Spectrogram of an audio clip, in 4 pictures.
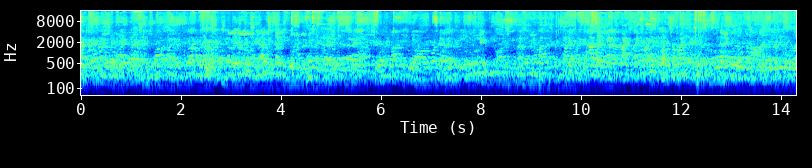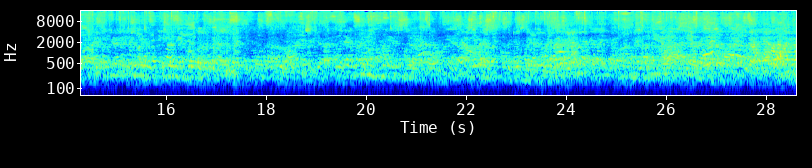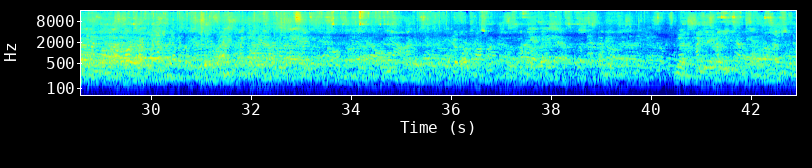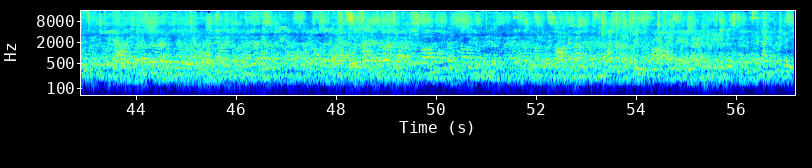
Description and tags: A very noisy crowd of people in a small room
